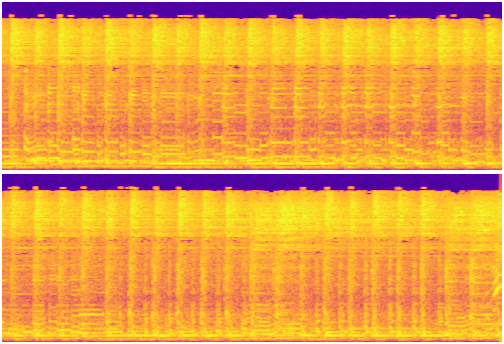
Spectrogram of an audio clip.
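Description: Blues-rock band playing an instrumental passage: electric guitar over bass and a steady, driving drum-kit beat.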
